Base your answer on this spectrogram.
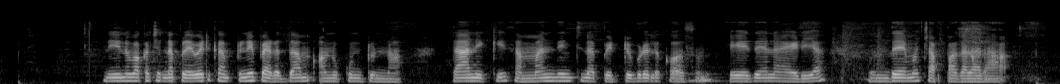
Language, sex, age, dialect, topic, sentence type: Telugu, female, 18-24, Utterandhra, banking, question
